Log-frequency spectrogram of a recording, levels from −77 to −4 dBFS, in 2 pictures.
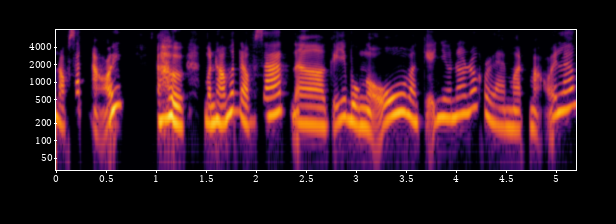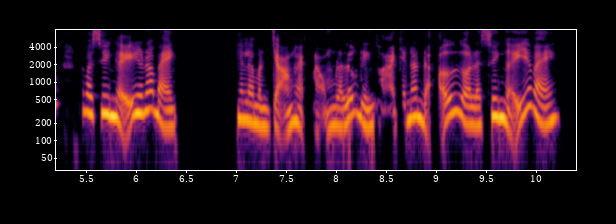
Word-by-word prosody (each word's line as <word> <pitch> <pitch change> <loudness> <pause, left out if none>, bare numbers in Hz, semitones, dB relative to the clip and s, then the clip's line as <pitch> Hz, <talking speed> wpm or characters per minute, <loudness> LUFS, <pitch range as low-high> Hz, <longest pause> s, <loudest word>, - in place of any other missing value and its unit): đọc - - 0
sách 340 +1 -3
nổi, 360 +5 +4 0.5
ừ, 205 -7 +9 0.2
mình 200 0 +2
hổng 200 +1 +5
thích 325 +2 +2
đọc 195 - +2
sách. 275 +7 +4
Ờ, 190 -6 +3
kiểu 200 - -6
như, 250 - -1
buồn 195 -4 +1
ngủ 260 - +2
mà, 245 - +1
kiểu - - -6
như, 250 0 -1
nó 275 +3 0
rất 340 -1 -4
là 190 -8 -4
mệt 165 -1 -3
mỏi 175 - -5
lắm, 355 +5 +1 0.3
nó - - -6
phải 295 - +1
suy 295 0 +2
nghĩ 260 - +3
nữa 300 - +4
đó 345 +1 0
bạn, 215 - 0 0.6
nên 235 -1 -2
là 215 - -1
mình 180 -3 -3
chọn 175 - -2
hoạt 195 -6 -3
động 175 +4 -8
là 175 - -4
lướt 260 +6 -2
điện 185 -8 -2
thoại - - -6
cho 215 - -13
nó 260 - 0
đỡ, 265 +5 -3
gọi 200 -5 -1
là, 185 - -3
suy 260 +8 0
nghĩ 250 +5 +1
á 385 - -2
bạn. 225 +6 -4
240 Hz, 285 wpm, -22 LUFS, 190-290 Hz, 0.6 s, ừ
